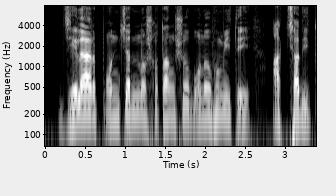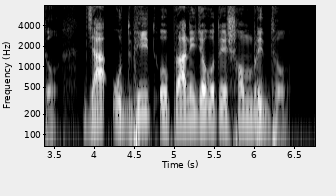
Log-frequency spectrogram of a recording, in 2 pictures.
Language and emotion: Bengali, neutral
